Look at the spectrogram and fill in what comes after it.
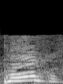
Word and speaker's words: prove: To be angry with a weak person is to prove that you are not strong yourself. 我们把几个比较难的单词来读一下。 We have to say strong. Strong. Person. Person. Prove. 好，注意发音 prove. 咬下唇 prove.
